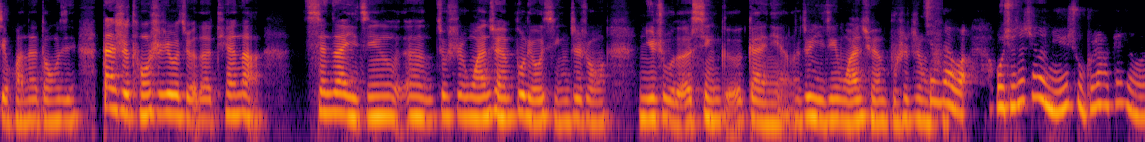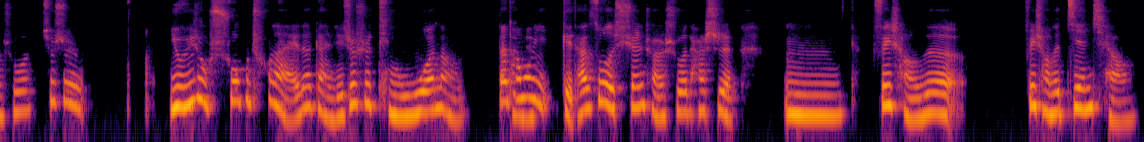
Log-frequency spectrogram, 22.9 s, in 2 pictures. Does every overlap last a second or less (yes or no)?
yes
